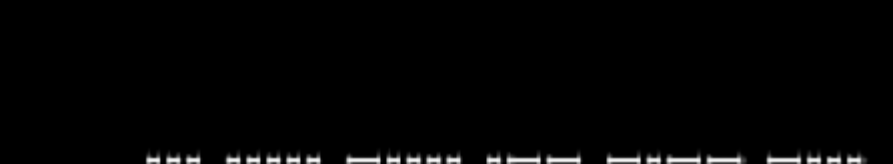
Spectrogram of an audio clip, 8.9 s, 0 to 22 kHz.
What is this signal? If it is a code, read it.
Morse code, heard as a keyed tone, about 12 wpm, 600 Hz. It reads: S56WYB
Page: 2 ekstra ordmellemrum mellem kaldesignalerne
